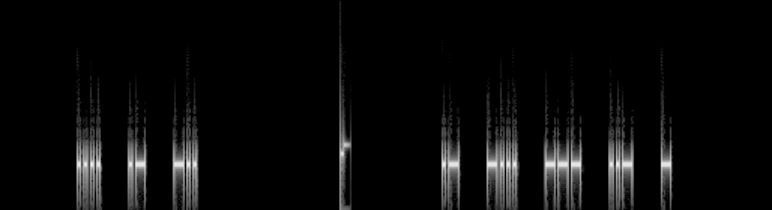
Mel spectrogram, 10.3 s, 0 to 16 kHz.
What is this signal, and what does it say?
Morse code, heard as a keyed tone, about 28 wpm, spaced as for 16 wpm, 690 Hz. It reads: HAD ABOUT
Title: 3x Character Spacing - Top 100 Words - 28wpm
